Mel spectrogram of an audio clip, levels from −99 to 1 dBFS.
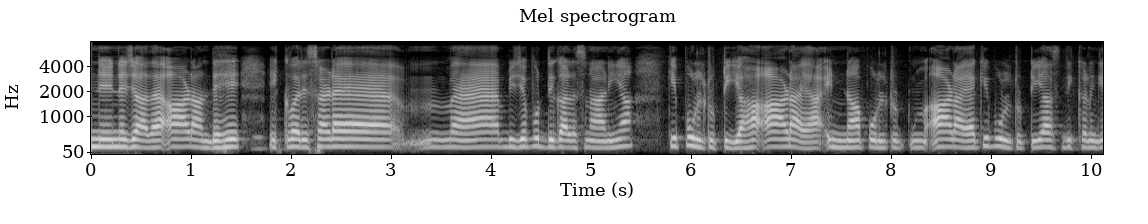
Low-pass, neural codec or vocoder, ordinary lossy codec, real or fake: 7.2 kHz; none; none; real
